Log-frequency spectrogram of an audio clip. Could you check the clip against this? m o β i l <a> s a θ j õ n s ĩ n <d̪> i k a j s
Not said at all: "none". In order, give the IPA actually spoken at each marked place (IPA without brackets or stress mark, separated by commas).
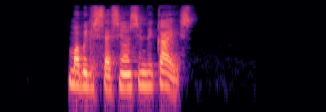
i, d̪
